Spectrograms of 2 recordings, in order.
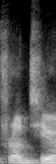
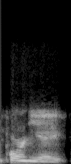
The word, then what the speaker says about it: Fournier: I said Frontier, and that's definitely not right. Evans. Oh, Evan Fournier. They picked up Evan Fournier, and he's been averaging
